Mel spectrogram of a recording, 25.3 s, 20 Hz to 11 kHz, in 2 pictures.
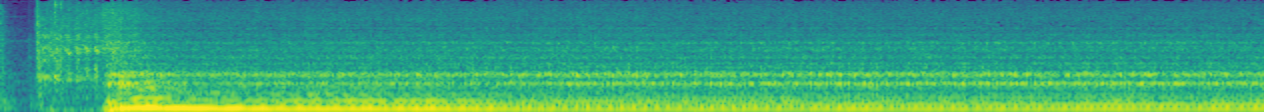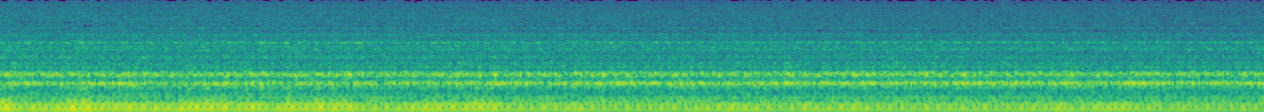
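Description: Ferrari 360 Spider's 3.6-litre flat-plane-crank V8 cold start: a brief crank, catching about a second in with a loud flare, then settling into a steady cold idle.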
